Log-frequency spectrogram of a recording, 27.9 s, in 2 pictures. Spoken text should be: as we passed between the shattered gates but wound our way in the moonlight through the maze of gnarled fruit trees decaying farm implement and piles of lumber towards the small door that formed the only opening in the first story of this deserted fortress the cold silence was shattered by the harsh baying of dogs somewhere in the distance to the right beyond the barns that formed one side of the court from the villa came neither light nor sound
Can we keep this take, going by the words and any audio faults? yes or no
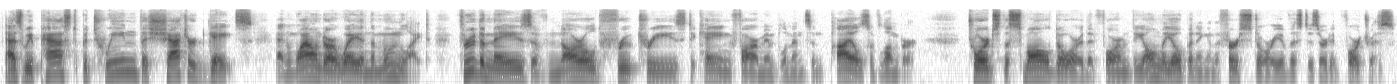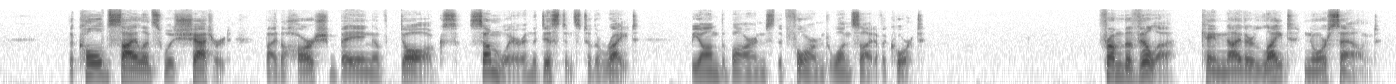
no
